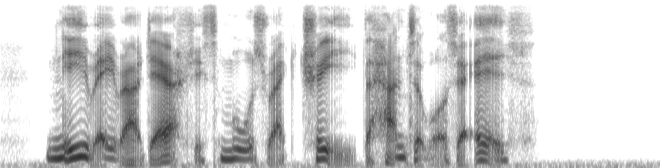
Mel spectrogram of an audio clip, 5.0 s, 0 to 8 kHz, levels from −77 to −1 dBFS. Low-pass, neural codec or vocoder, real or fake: 7.2 kHz; autoencoder, 22.05 kHz, a latent of 192 numbers a frame, VITS, trained on many speakers; fake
